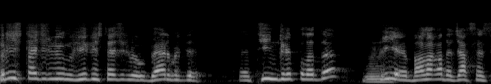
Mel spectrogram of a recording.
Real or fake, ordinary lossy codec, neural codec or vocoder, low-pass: fake; none; codec, 32 kHz, 1.9 kbps, SNAC; 7.2 kHz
